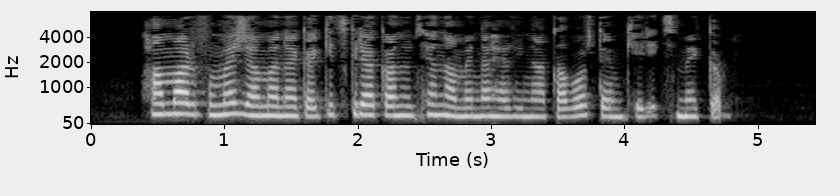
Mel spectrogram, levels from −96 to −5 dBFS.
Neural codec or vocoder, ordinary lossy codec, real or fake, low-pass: none; MP3, 32 kbps; real; 7.2 kHz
